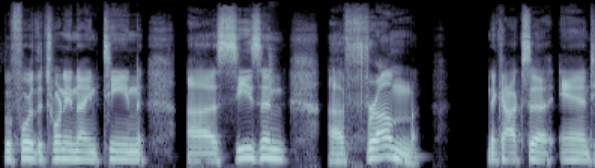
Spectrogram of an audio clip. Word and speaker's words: Necaxa: That takes us over to South 4, where we have FC Dallas, Charlotte FC, and Necaxa, which is how you pronounce this. I feel pretty confident in saying. – I think so. I don't know. I haven't looked it up. – N-E-C-A-X-A. Necaxa is how I am choosing to pronounce this.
